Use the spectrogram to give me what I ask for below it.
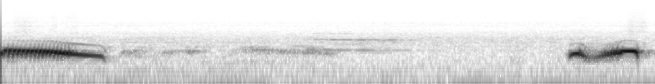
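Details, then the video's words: Spotted dove with a structured pushing coo said to set wary wild doves cooing; one long, low, falling coo, a near-silent pause with faint murmurs, then a short wavering double hoot. "chim cu gáy bài bản thúc gù bổi nhát mấy nghe cung phải gáy theo"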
